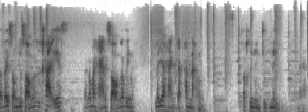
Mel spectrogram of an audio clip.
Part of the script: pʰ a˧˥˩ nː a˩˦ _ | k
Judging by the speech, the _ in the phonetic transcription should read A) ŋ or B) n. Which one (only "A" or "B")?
A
